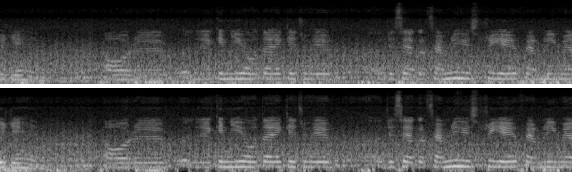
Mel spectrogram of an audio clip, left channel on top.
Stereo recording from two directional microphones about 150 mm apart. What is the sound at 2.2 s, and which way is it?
Speech, 60° right (ahead or behind).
